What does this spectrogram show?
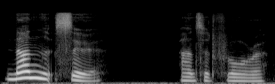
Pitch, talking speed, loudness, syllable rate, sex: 200 Hz, 85 wpm, -19 LUFS, 3.7 syllables/s, female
